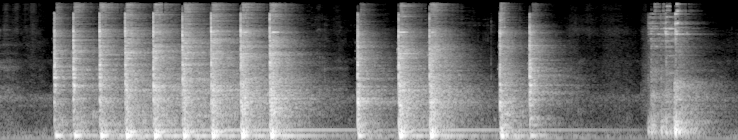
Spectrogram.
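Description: Steel hammer striking a small chisel being fitted and notched into a workpiece: nine quick ringing blows in a steady rhythm, a pause, then four more and a final strike, close and loud with no talk.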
